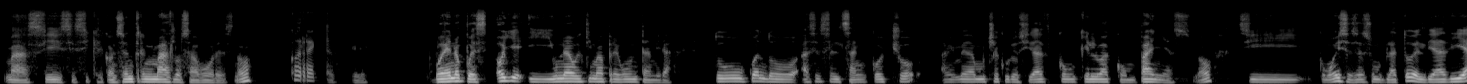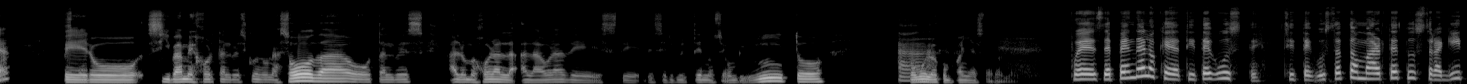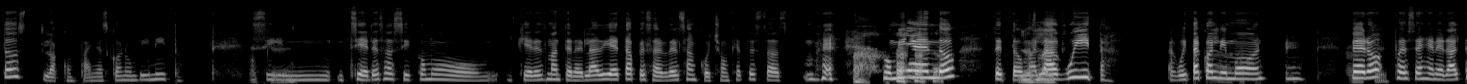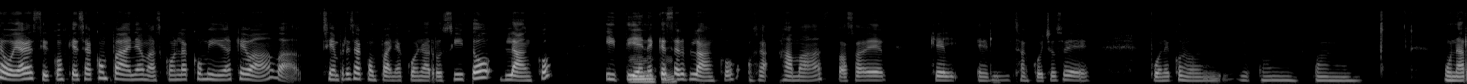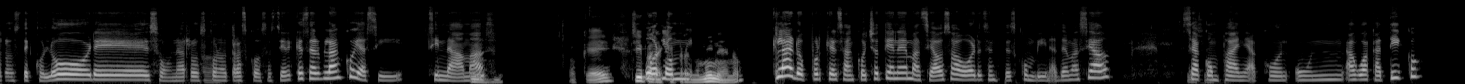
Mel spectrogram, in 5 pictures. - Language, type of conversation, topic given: Spanish, podcast, ¿Cuál es tu plato casero favorito y por qué?
- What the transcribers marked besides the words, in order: tapping; unintelligible speech; chuckle; other noise; other background noise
